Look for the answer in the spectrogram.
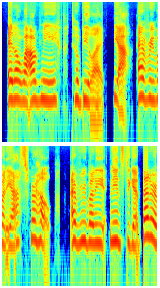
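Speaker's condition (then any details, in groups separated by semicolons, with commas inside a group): Cerebral palsy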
